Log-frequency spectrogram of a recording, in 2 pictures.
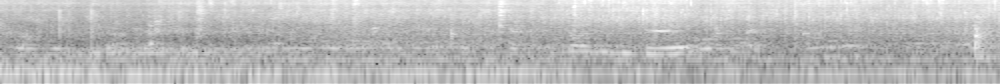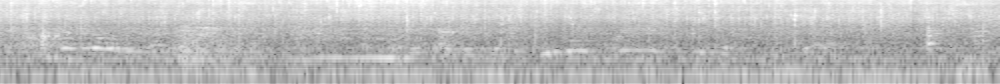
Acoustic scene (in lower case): restaurant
